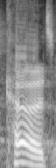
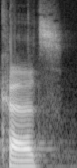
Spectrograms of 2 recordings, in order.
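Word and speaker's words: Coeurl: I just call them quirls. Like I'm used to don't call them curls because there's an O-E in there, and in German you pronounce it letter as Ö.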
